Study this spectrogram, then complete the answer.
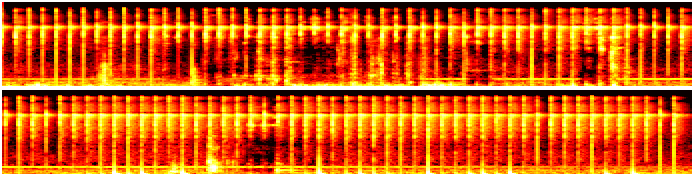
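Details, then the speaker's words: Gas stove auto-ignition spark module, bench-tested on battery power with a wire on one output terminal: crisp, even ticking at roughly two and a half clicks a second with a thin high hiss; module firing normally. Only for short-term use, as long running may damage it. "please uh listen to The Tick Tick sound which is coming from this module please listen more careful on it"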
